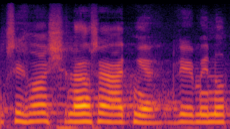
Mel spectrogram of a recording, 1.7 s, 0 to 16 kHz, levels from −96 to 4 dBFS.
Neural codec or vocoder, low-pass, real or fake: autoencoder, 48 kHz, 128 numbers a frame, DAC-VAE, trained on Japanese speech; 14.4 kHz; fake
